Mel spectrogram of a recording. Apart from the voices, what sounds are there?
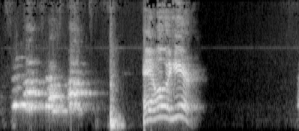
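dogs barking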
